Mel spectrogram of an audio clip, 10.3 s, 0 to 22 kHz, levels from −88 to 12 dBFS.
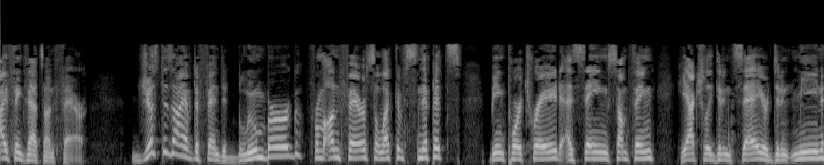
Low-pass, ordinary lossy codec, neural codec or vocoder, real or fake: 7.2 kHz; MP3, 32 kbps; vocoder, 44.1 kHz, 128 mel bands every 512 samples, BigVGAN v2; fake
